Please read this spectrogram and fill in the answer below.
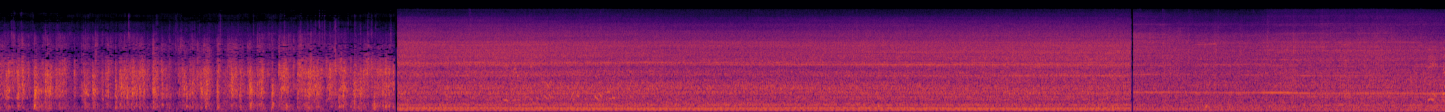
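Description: A dense, irregular crackling noise, cut off about eight seconds in by the steady, unchanging run of a fire engine's engine, with faint steady tones over it.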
